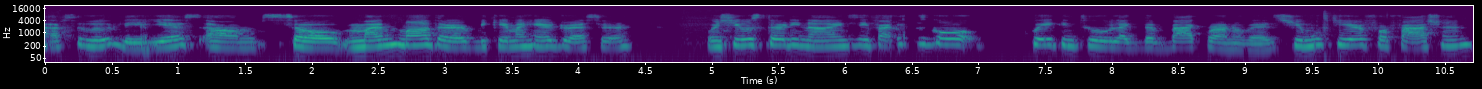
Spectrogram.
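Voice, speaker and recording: The speaker talks at a moderate pace with a slight Spanish accent and ordinary pitch variation. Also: woman, medium pitch for a woman. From Colombia (Barranquilla), US from age 15. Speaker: mobile salon owner, hairstylist. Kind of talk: podcast interview.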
